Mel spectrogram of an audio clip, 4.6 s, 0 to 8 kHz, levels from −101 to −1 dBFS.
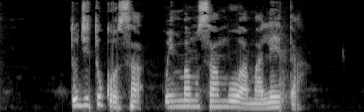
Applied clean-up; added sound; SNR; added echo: none; none; none; none.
